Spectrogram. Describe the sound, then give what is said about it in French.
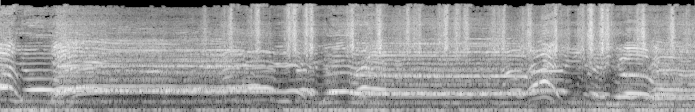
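Supporters of Simone Gbagbo and the FPI chant and sing slogans outside the Gbagbo family residence in Cocody, Abidjan. Many voices hold loud, sustained, rhythmic chanted phrases in repeated waves, with cries rising over the crowd. “Des chants et des slogans à la gloire du FPI et de Simone Gbagbo, on en a entendu toute la journée d'hier à la résidence de la famille Gbagbo à Cocody.”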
